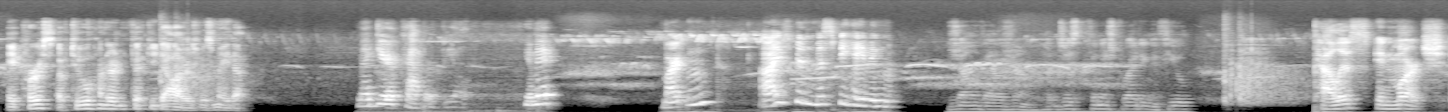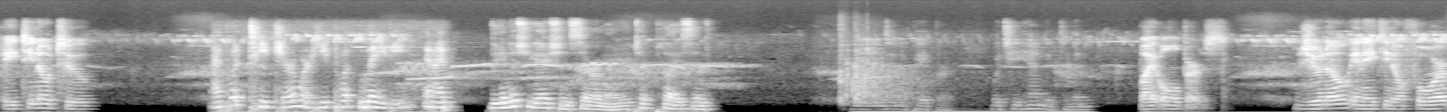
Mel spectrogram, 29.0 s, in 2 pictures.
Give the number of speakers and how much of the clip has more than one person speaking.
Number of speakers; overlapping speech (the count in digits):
7, no overlap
